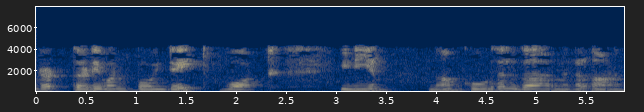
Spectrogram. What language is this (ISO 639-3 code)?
mal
